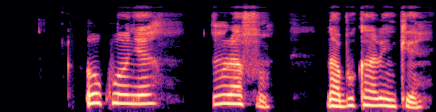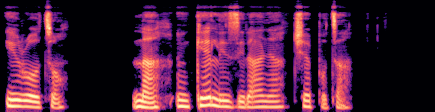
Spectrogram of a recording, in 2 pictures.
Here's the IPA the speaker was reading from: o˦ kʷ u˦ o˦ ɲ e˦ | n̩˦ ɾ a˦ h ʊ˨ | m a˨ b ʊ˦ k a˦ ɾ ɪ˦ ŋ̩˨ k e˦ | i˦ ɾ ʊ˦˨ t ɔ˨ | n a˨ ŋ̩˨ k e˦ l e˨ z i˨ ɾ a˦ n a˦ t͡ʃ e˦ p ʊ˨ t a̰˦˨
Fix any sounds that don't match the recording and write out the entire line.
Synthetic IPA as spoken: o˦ kʷ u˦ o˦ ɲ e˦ | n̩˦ ɾ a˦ f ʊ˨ | n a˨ b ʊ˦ k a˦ ɾ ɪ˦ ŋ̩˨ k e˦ | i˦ ɾ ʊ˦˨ t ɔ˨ | n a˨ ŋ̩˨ k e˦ l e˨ z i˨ ɾ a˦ ɲ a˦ t͡ʃ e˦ p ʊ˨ t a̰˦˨

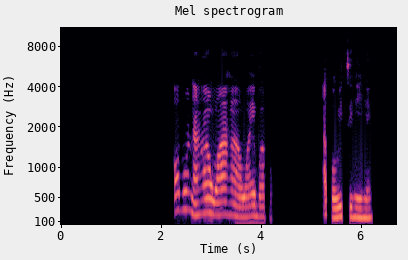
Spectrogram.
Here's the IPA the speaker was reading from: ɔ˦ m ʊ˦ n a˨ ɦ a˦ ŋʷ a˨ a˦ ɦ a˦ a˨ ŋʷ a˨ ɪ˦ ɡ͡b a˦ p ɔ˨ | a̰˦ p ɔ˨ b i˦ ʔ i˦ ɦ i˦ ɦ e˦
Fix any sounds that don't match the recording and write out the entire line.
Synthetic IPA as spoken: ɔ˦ b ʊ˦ n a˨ ɦ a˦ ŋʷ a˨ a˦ ɦ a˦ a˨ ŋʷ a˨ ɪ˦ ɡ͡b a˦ p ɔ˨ | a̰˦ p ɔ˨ w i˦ t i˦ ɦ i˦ ɦ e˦

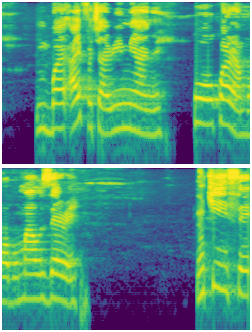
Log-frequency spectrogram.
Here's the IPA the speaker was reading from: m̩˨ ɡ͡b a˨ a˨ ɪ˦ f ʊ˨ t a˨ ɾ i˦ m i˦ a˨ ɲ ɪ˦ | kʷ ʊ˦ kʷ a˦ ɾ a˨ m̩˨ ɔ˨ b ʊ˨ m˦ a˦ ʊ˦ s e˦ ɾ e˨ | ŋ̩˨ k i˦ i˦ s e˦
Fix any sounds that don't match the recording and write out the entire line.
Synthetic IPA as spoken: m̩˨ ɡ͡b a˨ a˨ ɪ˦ f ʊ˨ t͡ʃ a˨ ɾ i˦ m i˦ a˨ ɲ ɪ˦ | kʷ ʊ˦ kʷ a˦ ɾ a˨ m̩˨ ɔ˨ b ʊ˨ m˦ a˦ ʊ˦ z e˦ ɾ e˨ | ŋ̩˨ k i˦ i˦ s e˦

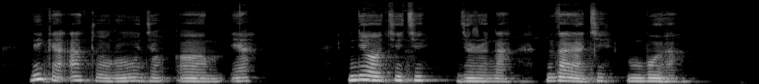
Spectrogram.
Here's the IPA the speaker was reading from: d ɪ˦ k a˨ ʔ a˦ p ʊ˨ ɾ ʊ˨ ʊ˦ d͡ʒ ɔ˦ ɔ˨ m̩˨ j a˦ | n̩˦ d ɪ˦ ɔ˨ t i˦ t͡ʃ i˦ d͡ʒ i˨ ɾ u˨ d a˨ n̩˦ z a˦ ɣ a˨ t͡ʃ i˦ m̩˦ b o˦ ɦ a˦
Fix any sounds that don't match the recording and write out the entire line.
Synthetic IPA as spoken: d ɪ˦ k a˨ ʔ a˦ t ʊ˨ ɾ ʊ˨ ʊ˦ d͡ʒ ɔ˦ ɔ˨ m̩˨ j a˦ | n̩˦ d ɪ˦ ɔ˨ t͡ʃ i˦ t͡ʃ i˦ d͡ʒ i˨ ɾ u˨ n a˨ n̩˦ z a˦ ɣ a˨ t͡ʃ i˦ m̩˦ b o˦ ɦ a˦

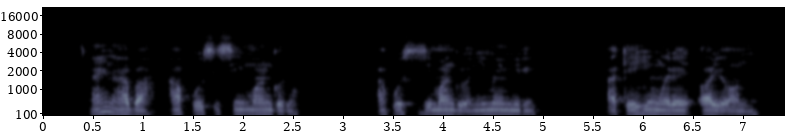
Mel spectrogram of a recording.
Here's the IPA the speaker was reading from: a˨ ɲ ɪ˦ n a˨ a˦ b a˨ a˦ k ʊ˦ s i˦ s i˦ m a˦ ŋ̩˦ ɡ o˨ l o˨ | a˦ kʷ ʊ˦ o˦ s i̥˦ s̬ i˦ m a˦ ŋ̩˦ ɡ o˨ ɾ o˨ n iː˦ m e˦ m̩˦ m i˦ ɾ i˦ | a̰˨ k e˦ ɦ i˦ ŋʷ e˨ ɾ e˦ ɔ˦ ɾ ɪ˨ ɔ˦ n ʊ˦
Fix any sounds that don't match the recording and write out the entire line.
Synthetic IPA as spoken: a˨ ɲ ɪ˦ n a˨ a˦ b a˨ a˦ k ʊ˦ s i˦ s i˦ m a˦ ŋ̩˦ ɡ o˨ ɾ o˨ | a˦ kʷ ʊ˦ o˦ s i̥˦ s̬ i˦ m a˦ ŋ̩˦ ɡ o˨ ɾ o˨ n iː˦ m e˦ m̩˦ m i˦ ɾ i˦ | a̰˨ k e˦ ɦ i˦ ŋʷ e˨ ɾ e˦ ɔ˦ ɾ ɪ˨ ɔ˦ n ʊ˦

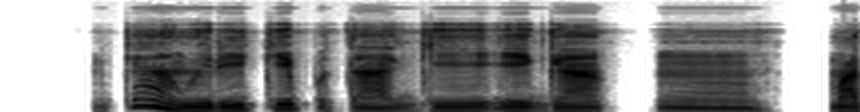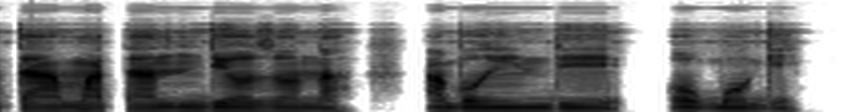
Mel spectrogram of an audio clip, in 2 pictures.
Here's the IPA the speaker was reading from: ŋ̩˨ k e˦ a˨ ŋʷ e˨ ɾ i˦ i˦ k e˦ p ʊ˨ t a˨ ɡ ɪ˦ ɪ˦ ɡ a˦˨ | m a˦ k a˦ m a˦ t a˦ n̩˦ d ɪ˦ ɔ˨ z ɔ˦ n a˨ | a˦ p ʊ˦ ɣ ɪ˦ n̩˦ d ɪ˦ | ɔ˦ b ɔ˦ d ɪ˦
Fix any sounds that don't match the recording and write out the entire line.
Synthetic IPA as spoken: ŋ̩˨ k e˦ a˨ ŋʷ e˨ ɾ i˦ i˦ k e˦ p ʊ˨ t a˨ ɡ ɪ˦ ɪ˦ ɡ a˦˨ | m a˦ t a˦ m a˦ t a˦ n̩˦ d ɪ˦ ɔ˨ z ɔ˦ n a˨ | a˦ b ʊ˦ ɣ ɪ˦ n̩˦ d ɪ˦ | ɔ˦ ɡ͡b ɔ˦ ɡ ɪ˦

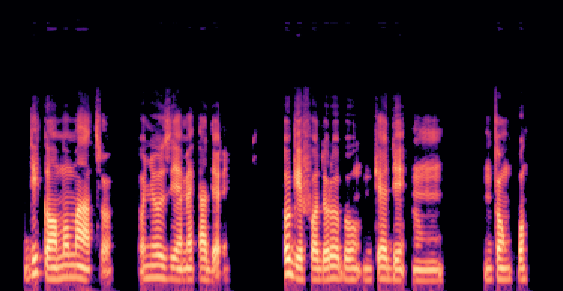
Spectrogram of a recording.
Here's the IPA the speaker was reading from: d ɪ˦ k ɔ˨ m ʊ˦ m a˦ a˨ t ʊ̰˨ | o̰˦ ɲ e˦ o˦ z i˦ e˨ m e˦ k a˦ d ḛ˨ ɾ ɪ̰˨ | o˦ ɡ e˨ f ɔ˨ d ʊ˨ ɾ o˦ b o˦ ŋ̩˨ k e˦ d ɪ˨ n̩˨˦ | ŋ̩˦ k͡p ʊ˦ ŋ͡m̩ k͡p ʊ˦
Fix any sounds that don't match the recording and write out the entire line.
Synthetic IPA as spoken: d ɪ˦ k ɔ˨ m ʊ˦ m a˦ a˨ t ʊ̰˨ | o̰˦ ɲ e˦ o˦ z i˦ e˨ m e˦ k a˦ d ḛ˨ ɾ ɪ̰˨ | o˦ ɡ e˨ f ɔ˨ d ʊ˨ ɾ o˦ b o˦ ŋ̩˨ k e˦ d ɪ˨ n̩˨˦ | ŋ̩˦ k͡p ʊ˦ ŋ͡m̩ k͡p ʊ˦

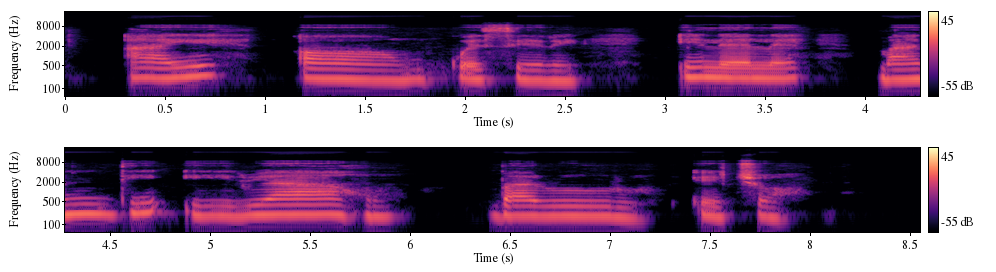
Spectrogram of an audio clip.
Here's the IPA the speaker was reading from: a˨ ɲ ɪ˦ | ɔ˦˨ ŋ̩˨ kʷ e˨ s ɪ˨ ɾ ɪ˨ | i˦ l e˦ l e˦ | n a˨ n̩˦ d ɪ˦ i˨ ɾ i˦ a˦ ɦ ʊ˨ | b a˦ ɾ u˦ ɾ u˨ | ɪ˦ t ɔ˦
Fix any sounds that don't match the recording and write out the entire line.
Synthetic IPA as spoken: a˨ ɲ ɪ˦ | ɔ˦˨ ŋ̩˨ kʷ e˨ s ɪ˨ ɾ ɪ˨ | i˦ l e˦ l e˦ | m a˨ n̩˦ d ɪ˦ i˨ ɾ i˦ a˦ ɦ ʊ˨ | b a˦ ɾ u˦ ɾ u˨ | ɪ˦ t͡ʃ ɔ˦

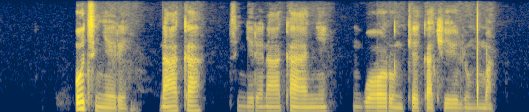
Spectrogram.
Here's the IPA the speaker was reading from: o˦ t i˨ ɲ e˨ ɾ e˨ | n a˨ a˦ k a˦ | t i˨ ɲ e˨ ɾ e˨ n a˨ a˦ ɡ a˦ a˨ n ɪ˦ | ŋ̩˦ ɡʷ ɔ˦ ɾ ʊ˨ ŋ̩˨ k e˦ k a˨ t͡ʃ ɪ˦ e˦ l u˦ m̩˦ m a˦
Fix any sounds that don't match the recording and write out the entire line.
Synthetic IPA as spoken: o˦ t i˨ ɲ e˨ ɾ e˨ | n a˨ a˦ k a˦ | t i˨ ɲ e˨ ɾ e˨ n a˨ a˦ k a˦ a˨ ɲ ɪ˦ | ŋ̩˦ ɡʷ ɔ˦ ɾ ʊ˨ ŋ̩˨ k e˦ k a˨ t͡ʃ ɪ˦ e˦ l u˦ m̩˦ m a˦

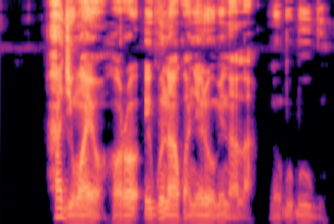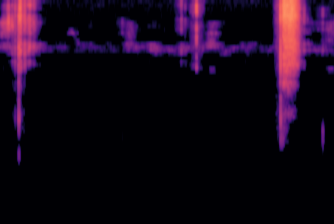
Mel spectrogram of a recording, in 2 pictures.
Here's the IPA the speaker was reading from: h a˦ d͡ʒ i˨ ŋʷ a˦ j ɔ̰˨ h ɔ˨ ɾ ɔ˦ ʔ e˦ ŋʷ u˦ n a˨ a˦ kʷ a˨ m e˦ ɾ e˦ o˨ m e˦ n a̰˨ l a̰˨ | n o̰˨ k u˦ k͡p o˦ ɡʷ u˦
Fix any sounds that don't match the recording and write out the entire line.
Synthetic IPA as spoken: h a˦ d͡ʒ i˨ ŋʷ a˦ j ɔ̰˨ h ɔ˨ ɾ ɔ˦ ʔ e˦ ɡʷ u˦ n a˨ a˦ kʷ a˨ ɲ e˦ ɾ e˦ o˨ m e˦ n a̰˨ l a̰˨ | n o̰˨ k͡p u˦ k͡p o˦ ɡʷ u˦

